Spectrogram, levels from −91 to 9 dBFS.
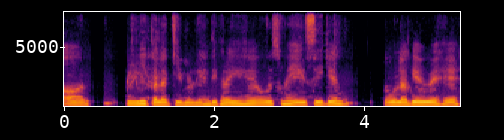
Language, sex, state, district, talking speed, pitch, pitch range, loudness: Hindi, female, Gujarat, Valsad, 180 wpm, 210 Hz, 205-220 Hz, -13 LUFS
